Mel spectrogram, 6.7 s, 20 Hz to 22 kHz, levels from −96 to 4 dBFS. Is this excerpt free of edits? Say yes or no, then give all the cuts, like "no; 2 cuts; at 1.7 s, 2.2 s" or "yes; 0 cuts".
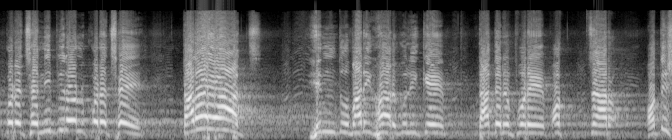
yes; 0 cuts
